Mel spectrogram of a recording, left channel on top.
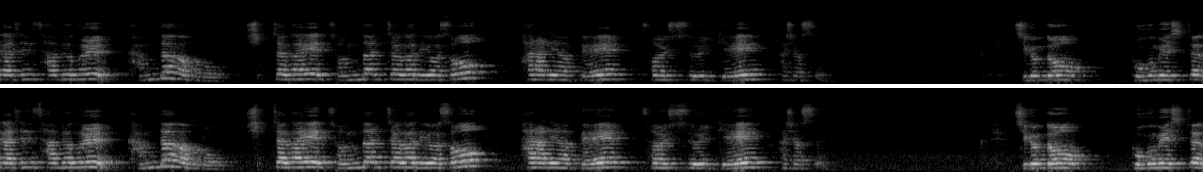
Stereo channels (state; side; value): quieter; left; 6.8 dB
